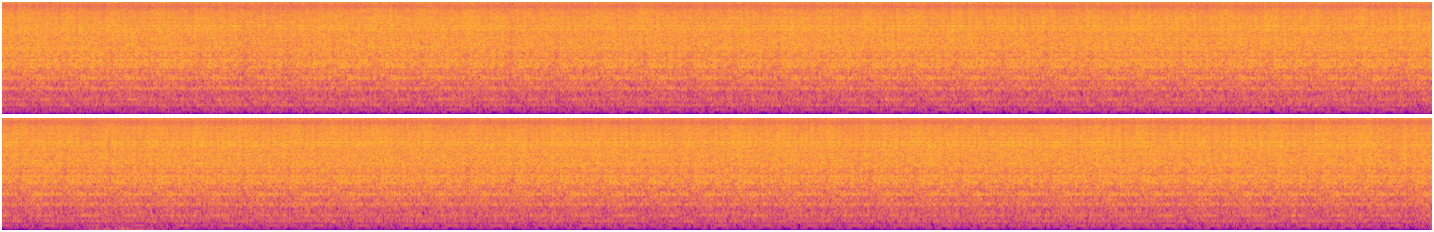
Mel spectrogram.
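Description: Power Wheels ride-on toy car's electric motors and plastic gearboxes whirring steadily at full power as its wheels spin in place in a burnout.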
